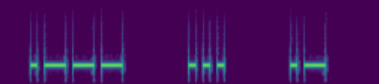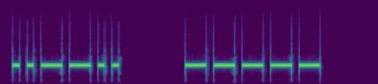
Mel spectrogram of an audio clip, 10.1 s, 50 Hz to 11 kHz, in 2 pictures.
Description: Morse code, heard as a keyed tone, about 13 wpm, spaced as for 7 wpm, 800 Hz. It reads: JSA?0
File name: LEZIONI / 10 SIGNS / 10B INT ws 12wpm 3527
